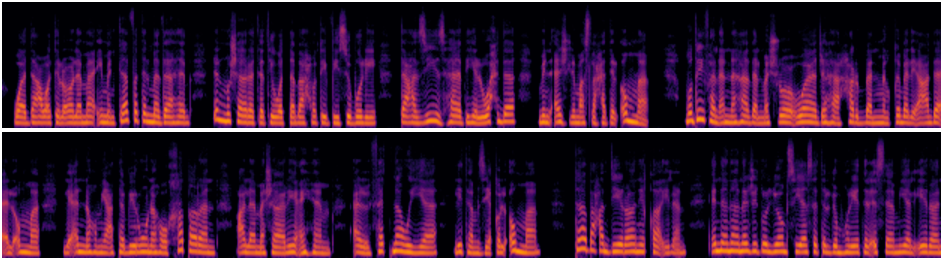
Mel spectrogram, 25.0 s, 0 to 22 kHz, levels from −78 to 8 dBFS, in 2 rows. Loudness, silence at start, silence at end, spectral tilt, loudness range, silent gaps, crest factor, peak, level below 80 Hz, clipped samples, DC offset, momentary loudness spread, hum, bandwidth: -21 LUFS; 0.15 s; 0 s; -7.5 dB/octave; 2 LU; none; 12 dB; -8 dBFS; -66 dBFS; under 0.1%; under 0.1%; 7 LU; none; 14.5 kHz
